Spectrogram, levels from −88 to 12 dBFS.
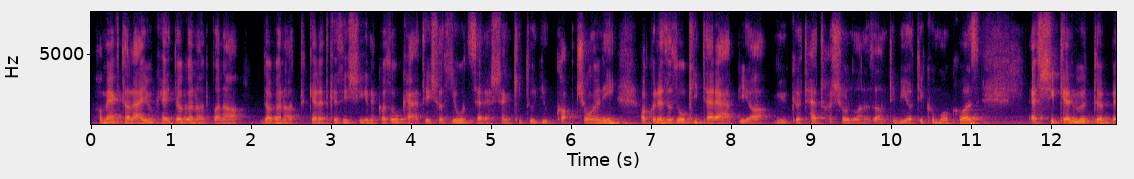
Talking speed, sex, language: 125 wpm, male, Hungarian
